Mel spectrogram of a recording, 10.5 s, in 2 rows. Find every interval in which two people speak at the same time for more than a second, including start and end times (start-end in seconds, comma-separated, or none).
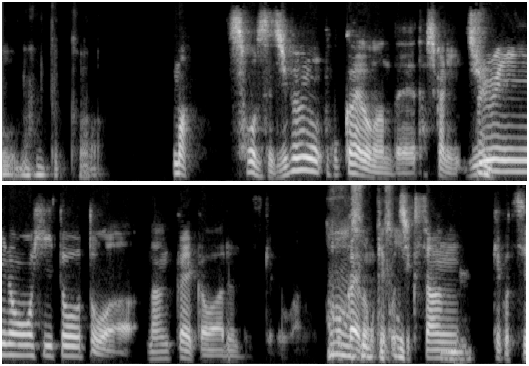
8.5-9.9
